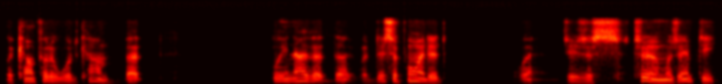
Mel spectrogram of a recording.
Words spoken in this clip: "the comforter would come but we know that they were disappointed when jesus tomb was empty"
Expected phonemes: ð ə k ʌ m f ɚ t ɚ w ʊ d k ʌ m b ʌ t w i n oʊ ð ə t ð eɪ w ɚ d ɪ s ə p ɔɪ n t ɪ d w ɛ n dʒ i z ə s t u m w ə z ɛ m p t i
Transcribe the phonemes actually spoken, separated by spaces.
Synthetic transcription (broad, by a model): ð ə k ʌ m f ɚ t ɚ w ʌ d k ʌ m b ʌ t w i n oʊ ð ə t ð eɪ w ɚ d ɪ s ə p ɔɪ n t ɪ d w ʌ n dʒ i z ə s t u m w ə z ɛ m p t i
